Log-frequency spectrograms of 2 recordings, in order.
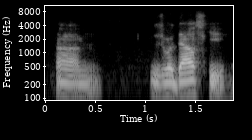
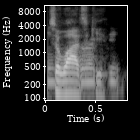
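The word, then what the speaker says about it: Zawadzki: When he makes that run into the middle and is able to put Zwadowski, did I pronounce that name? Zawadski, excuse me, on his back and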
